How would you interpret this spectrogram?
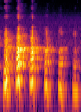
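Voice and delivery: high bright laugh; loud laughter. Real, not acted. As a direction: laugh freely.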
